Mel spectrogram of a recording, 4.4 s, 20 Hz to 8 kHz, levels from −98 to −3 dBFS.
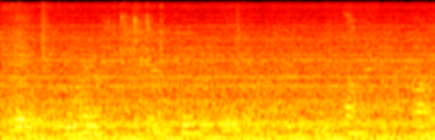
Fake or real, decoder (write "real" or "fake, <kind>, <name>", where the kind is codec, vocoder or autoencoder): real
